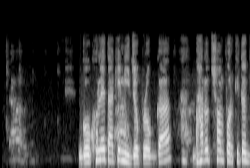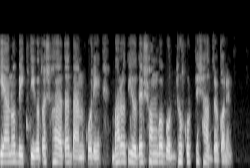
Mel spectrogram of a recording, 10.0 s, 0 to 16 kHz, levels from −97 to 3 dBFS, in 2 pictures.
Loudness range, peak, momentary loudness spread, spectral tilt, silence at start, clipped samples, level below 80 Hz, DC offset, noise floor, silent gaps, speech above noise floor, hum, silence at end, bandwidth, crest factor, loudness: 1 LU; 0 dBFS; 8 LU; -7.5 dB/octave; 0.2 s; under 0.1%; -56 dBFS; under 0.1%; -71 dBFS; none; 55 dB; none; 0.35 s; 7.2 kHz; 16 dB; -16 LUFS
